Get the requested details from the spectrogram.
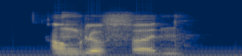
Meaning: plural of anglophone
- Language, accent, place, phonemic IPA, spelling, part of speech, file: French, France, Lyon, /ɑ̃.ɡlɔ.fɔn/, anglophones, adjective, LL-Q150 (fra)-anglophones.wav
